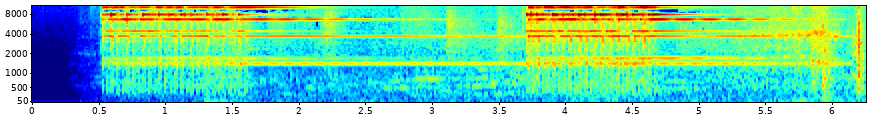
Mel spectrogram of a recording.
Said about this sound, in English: The central telephone office has advised us that there's a phone call coming from the United States. Can you take it?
